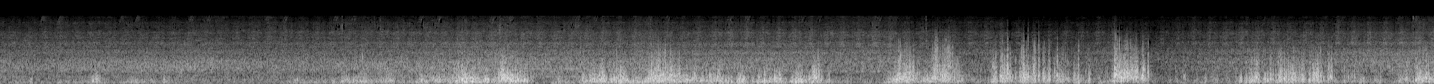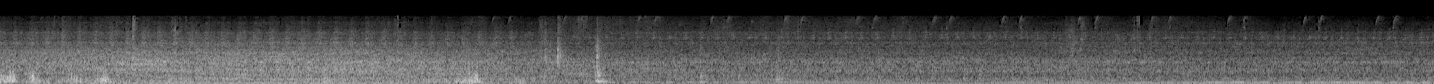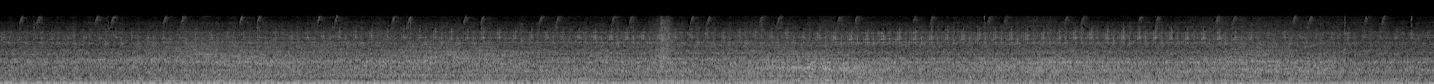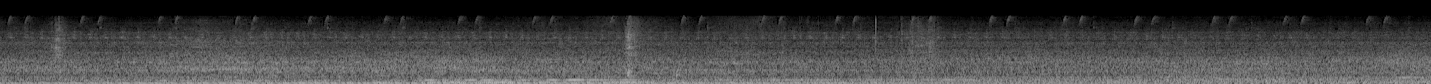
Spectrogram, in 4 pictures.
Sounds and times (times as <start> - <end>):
Idling: 0.0 - 57.3
Vehicle: 0.0 - 57.3.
